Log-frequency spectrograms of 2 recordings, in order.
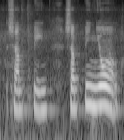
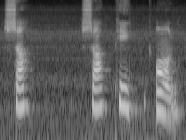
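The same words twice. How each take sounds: First: Champignon with a French nasal gn ending, champi-nyon; French champignon with the gn sound; French pronunciation. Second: Chapillon said slowly as sha-pee-yon, the gnon sound dropped; drawn-out chapillon, no nasal gn; Dutch pronunciation. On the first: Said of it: "the Dutch don't pronounce the gnon part". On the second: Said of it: "So they pronounce it". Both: Shown as a demonstration.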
